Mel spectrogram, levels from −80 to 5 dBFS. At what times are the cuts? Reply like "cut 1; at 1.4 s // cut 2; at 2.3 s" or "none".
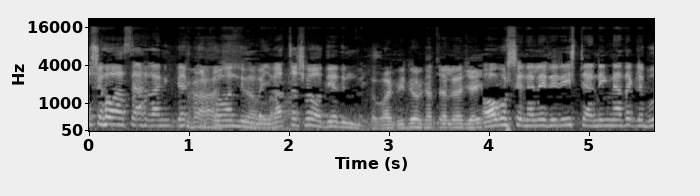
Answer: none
